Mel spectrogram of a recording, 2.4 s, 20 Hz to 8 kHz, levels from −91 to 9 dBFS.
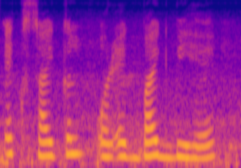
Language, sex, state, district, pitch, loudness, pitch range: Hindi, female, Arunachal Pradesh, Lower Dibang Valley, 240 Hz, -16 LUFS, 225-255 Hz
